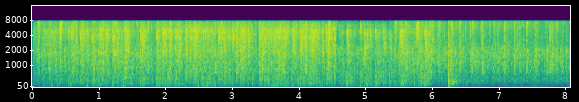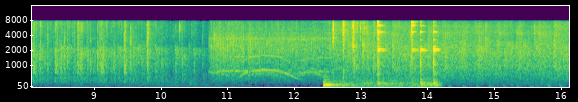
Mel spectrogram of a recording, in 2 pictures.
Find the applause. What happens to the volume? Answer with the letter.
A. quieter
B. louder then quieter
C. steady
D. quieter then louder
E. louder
C.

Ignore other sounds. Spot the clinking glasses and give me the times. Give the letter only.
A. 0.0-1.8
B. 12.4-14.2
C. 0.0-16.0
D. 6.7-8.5
B.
